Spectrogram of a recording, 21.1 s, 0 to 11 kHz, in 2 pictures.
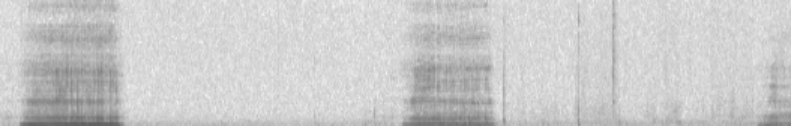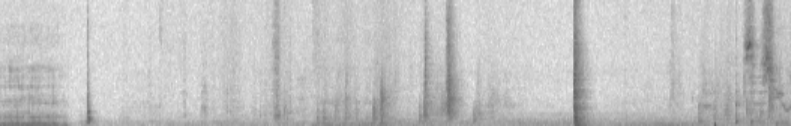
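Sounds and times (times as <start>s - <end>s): fluttering snore: 10.1s - 11.5s.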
